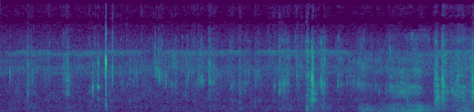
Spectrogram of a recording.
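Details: Wild raccoons eating close up, with sharp crunching clicks scattered irregularly through the clip and a louder, rougher chewing burst building toward the end.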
